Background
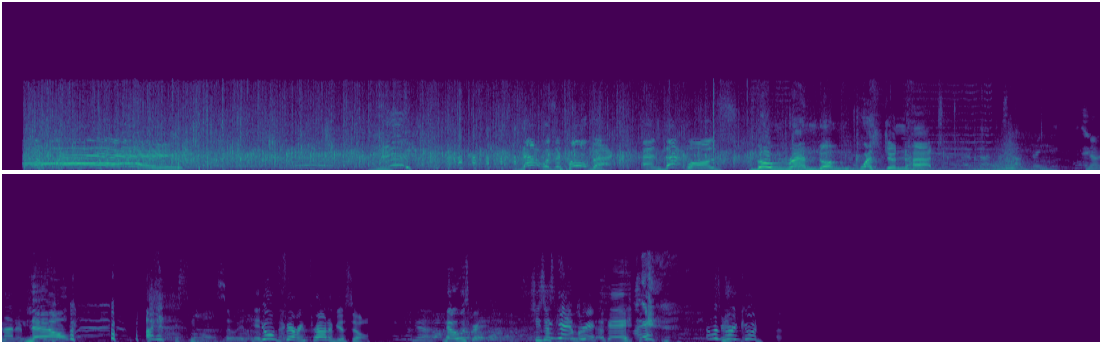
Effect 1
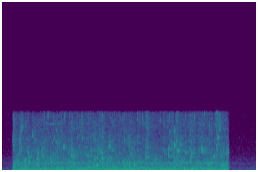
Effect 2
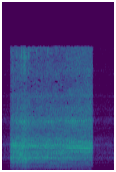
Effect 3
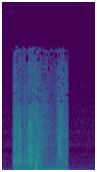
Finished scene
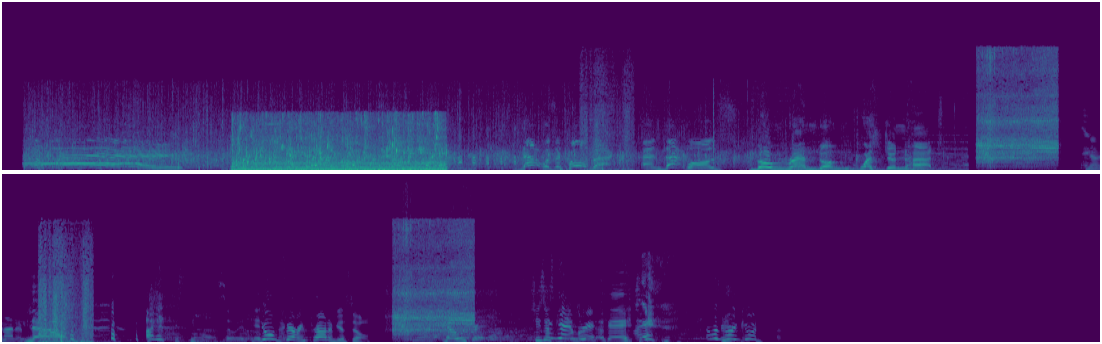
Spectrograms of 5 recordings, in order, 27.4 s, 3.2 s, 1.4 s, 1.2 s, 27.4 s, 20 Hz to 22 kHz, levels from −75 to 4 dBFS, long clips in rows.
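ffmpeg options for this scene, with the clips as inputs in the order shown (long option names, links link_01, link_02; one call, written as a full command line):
ffmpeg -i bed.wav -i cue0.wav -i cue1.wav -i cue2.wav -filter_complex "[3:a]asplit=2[link_01][link_02];[2:a]asplit=2[link_03][link_04];[0:a]volume=-6.5dB[link_05];[link_03]agate=range=-13dB:threshold=-44dB:ratio=16:release=100:detection=peak[link_06];[link_04]asoftclip=type=tanh:threshold=-22dB[link_07];[link_05]asplit=2[link_08][link_09];[link_08]atrim=end=12.074[link_10];[link_06]atrim=end=1.41,asetpts=PTS-STARTPTS,volume=-6dB[link_11];[link_09]atrim=start=13.476[link_12];[1:a]atrim=end=3.18,asetpts=PTS-STARTPTS,afade=type=in:duration=0.004:curve=hsin,afade=type=out:start_time=3.176:duration=0.004:curve=hsin,adelay=2730[link_13];[link_01]atrim=end=1.16,asetpts=PTS-STARTPTS,volume=-15.5dB,afade=type=in:duration=0.004:curve=hsin,afade=type=out:start_time=1.156:duration=0.004:curve=hsin,adelay=7080[link_14];[link_02]atrim=end=1.16,asetpts=PTS-STARTPTS,volume=-7.5dB,afade=type=in:duration=0.004:curve=hsin,afade=type=out:start_time=1.156:duration=0.004:curve=hsin,adelay=14040[link_15];[link_07]atrim=end=1.41,asetpts=PTS-STARTPTS,volume=-6.5dB,afade=type=in:duration=0.004:curve=hsin,afade=type=out:start_time=1.406:duration=0.004:curve=hsin,adelay=18500[link_16];[link_10][link_11]acrossfade=duration=0.004:curve1=hsin:curve2=hsin[link_17];[link_17][link_12]acrossfade=duration=0.004:curve1=hsin:curve2=hsin[link_18];[link_18][link_13][link_14][link_15][link_16]amix=inputs=5:normalize=0" out.wav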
